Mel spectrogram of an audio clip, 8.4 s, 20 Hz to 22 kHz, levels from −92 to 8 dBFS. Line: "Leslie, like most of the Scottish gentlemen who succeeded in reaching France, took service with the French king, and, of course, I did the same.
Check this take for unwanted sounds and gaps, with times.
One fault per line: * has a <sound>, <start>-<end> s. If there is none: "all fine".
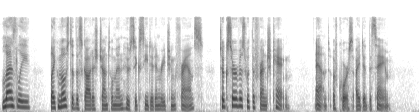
all fine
